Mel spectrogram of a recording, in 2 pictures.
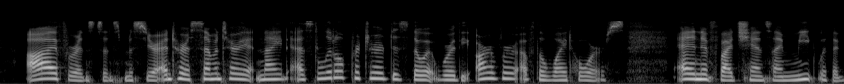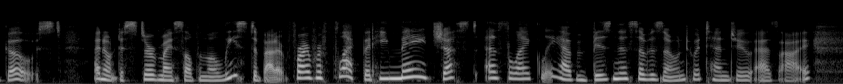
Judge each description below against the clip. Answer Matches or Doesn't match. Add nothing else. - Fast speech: Matches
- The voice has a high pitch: Matches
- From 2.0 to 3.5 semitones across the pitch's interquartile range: Doesn't match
